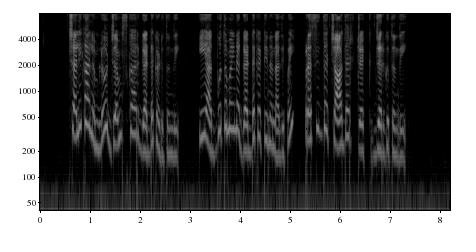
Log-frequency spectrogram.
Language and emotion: Telugu, neutral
